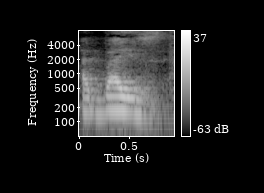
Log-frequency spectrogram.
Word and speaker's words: advise: Whereas SE here should be pronounced Z. So, that's advise.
